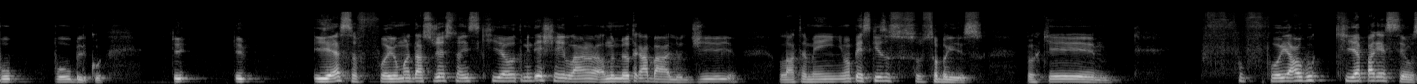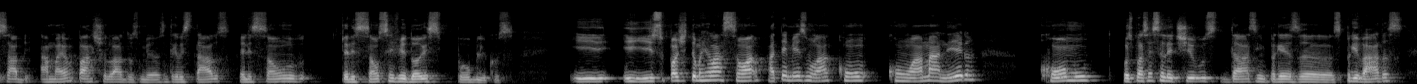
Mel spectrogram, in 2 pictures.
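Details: Adult Brazilian Portuguese-speaking man who identifies himself as a person who stutters, in a real interview: stuttering.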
